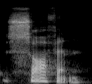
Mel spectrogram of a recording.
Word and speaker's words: soften: With both words, I don't pronounce the T. I say soften, and I say often.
